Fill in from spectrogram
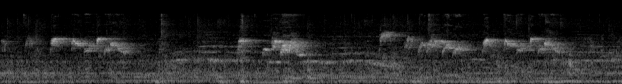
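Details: Two-month-old red-whiskered bulbul, a young caged bird, repeats short warbled phrases of bright whistled notes at a lively pace. There are about six phrases with brief pauses between them, over a faint hum.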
